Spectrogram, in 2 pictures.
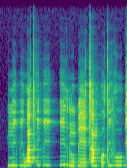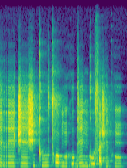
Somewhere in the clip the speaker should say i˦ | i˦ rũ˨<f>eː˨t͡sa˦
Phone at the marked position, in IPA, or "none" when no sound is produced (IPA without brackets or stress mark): ɓ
